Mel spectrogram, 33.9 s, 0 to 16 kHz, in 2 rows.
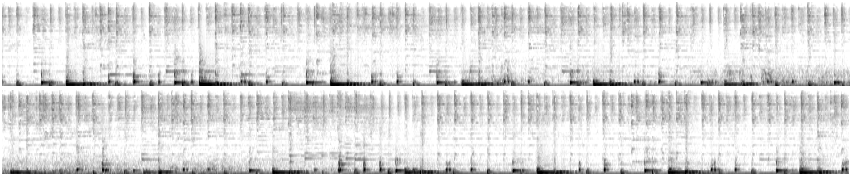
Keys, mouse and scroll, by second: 0.9 click, 4.7-6.0 drag, 7.3-8.3 drag, 8.8 click, 11.6-12.6 drag, 16.2 click, 16.9 click, 19.9 click, 23.3 click, 24.3 click, 25.3 shift+middle click, 26.9 click, 27.5-30.2 drag, 30.6 click, 31.6 click, 32.9 click.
